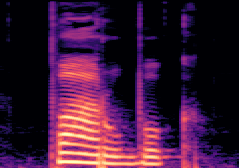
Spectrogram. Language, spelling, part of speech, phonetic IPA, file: Ukrainian, парубок, noun, [ˈparʊbɔk], Uk-парубок.ogg
- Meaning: 1. youth, guy 2. bachelor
